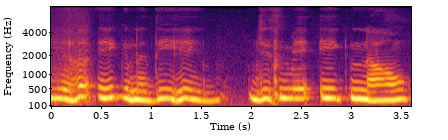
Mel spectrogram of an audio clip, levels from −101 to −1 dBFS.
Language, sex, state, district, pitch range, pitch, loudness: Hindi, female, Chhattisgarh, Kabirdham, 225-255 Hz, 235 Hz, -11 LUFS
